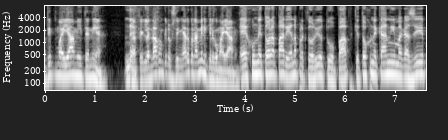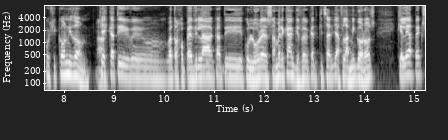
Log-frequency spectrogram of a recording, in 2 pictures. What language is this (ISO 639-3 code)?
ell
